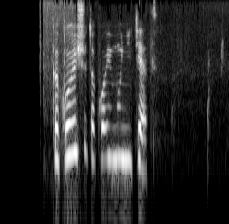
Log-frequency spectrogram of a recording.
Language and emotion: Russian, neutral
